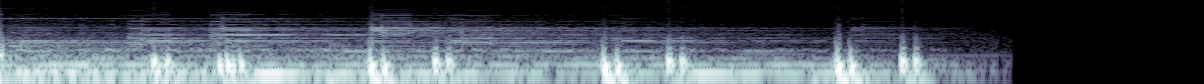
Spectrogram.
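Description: TV news channel ident music: sustained synthesized tones under four deep double thumps, about one pair a second. It fades out about five seconds in.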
